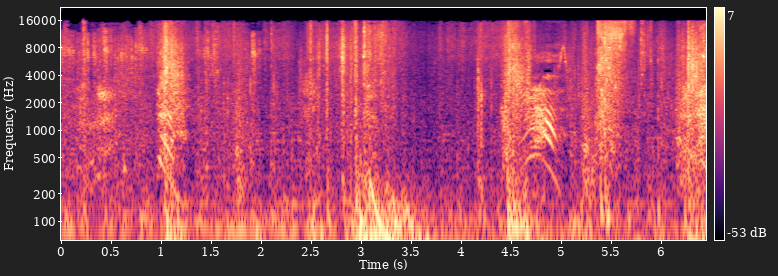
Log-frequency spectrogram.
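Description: Punches and blows thud in a fight.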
